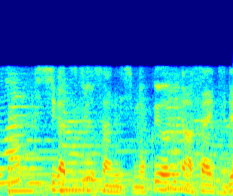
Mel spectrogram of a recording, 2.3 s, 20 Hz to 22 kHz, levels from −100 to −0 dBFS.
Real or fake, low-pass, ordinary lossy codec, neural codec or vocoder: fake; 5.4 kHz; none; codec, 16 kHz, 6 kbps, DAC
